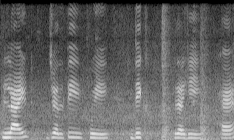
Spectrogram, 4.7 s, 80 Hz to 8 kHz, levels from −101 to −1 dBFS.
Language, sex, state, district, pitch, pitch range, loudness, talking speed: Hindi, female, Madhya Pradesh, Dhar, 235 Hz, 225-250 Hz, -19 LUFS, 75 wpm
